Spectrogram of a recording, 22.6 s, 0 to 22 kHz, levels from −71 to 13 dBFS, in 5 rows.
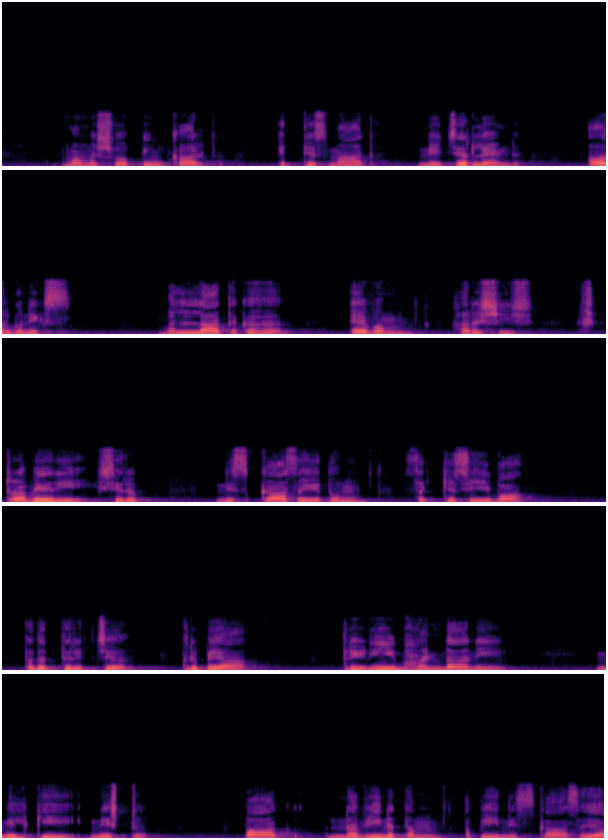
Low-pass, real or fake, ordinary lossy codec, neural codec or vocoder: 7.2 kHz; real; none; none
